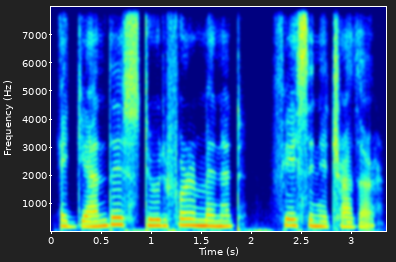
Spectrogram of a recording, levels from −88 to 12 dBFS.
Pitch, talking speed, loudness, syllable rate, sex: 200 Hz, 160 wpm, -18 LUFS, 4.9 syllables/s, female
